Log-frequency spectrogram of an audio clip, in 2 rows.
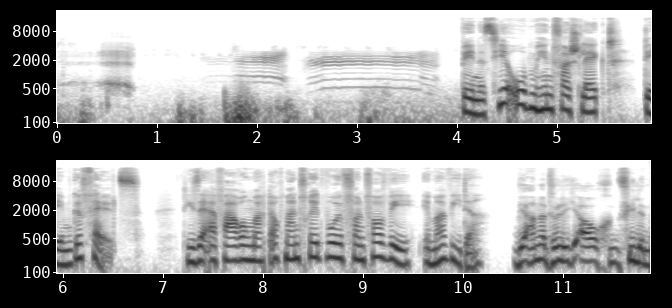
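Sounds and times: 
sheep bleating: 0.0s - 0.8s, 1.5s - 3.8s
low rumble of wind or ground noise: 0.0s - 8.5s
speech: 4.0s - 11.8s.

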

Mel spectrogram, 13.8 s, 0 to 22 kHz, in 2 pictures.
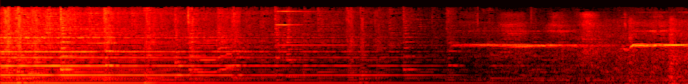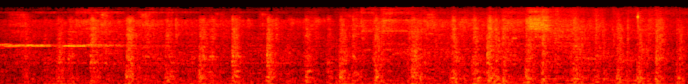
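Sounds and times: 
train passing a railway platform in 1856 England: 0.0s - 13.7s
brief high train squeal: 4.6s - 8.1s
train wheels clickety-clack: 5.0s - 13.7s.

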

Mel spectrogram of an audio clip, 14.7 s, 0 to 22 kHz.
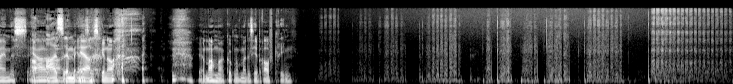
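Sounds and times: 
speech: 0.0s - 6.0s
laughter: 0.6s - 3.6s
stylus scratching across a paper-like tablet screen: 6.4s - 14.6s.

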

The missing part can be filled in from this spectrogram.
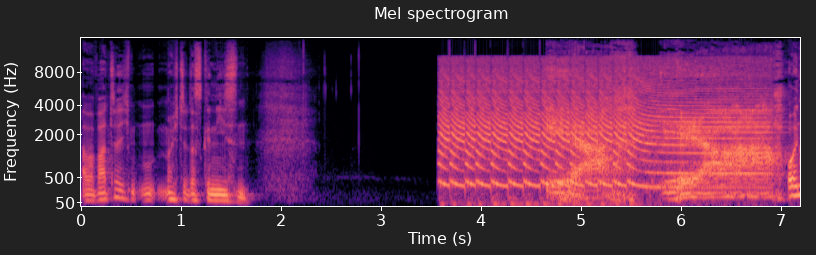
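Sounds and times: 
speech: 0.1s - 2.3s
air horn sound effect triggered by a button: 3.6s - 7.1s.

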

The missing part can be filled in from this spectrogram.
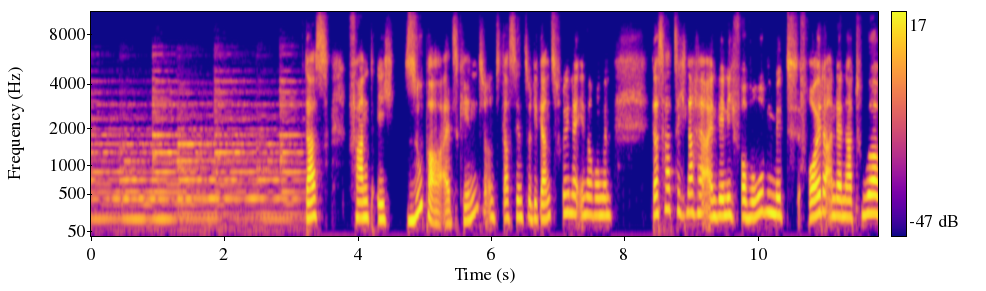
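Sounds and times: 
large cathedral church bells pealing: 0.0s - 3.3s
speech: 3.2s - 11.8s.

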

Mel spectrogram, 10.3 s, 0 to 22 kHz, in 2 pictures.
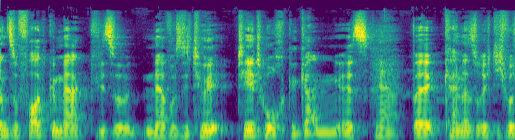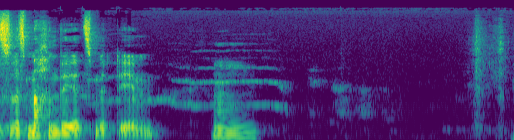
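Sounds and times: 
speech: 0.0s - 7.8s
cat meowing: 3.8s - 8.9s.

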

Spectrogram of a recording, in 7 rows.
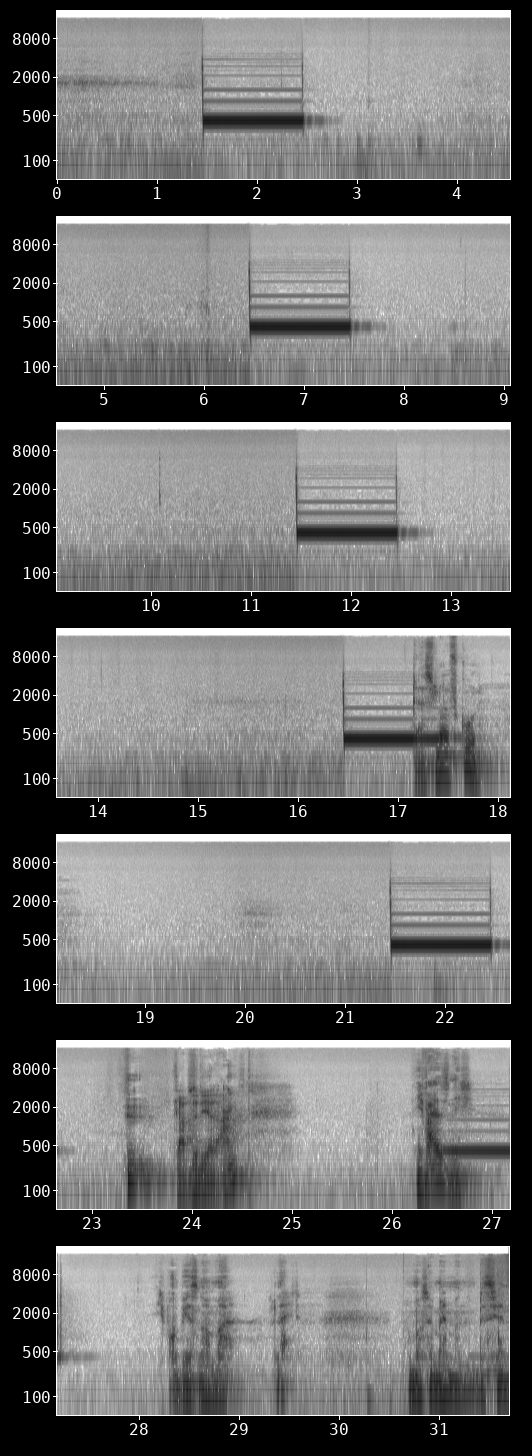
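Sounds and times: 
low hiss: 0.0s - 31.7s
telephone busy signal during a call: 1.4s - 2.7s, 6.4s - 7.7s, 11.4s - 12.7s, 16.4s - 17.4s, 21.4s - 22.7s, 26.6s - 27.2s
speech: 17.4s - 18.0s, 23.9s - 24.7s, 26.4s - 26.9s, 28.4s - 29.6s, 30.8s - 31.7s.

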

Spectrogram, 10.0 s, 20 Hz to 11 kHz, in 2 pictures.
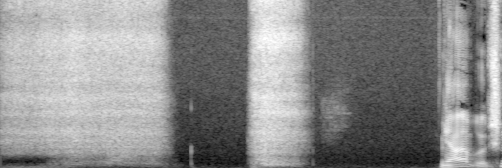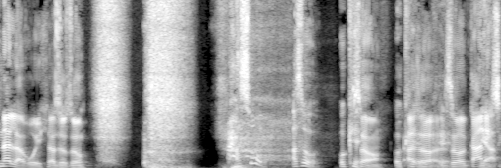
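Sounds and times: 
inhaling through a stuffy nose before drinking schnapps: 0.0s - 1.8s, 2.5s - 3.5s, 6.0s - 7.0s
speech: 4.4s - 6.1s, 7.5s - 10.0s.

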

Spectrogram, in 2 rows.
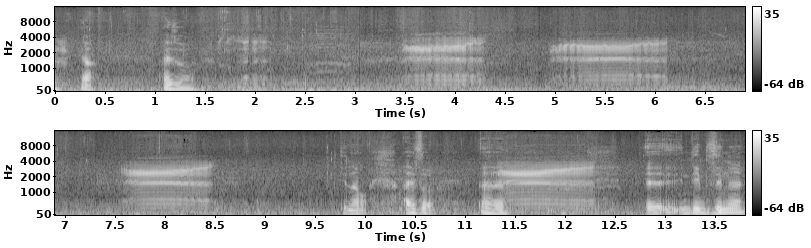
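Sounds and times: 
sheep bleating: 0.0s - 0.4s, 1.5s - 6.7s, 7.5s - 8.6s, 11.2s - 12.6s
speech: 0.0s - 2.2s, 9.8s - 11.6s, 12.8s - 13.7s.

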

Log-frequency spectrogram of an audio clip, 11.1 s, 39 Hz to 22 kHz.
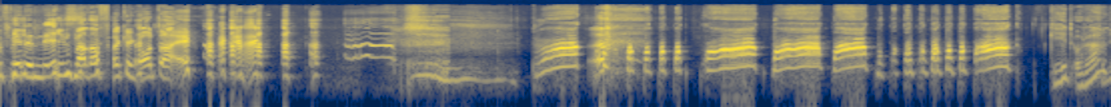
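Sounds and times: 
speech: 0.0s - 3.2s, 4.0s - 11.0s
laughter: 1.4s - 4.1s, 5.4s - 6.8s
person imitating a clucking chicken: 3.4s - 4.0s, 5.3s - 10.2s.

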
